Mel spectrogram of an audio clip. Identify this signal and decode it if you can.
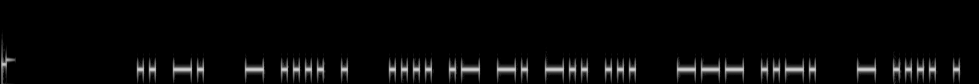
Morse code, heard as a keyed tone, about 19 wpm, 700 Hz. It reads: IN THE HANDS OF THE
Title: Sentences with 5-Word Phrases - 20wpm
